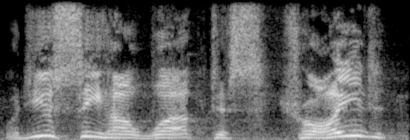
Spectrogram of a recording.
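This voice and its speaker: A man's voice: high-pitched, lively intonation, measured pace, vocal fry, sharp tone, slight background noise, full character voice. A man playing a scornful, imperious general and regent in a fantasy game, speaking in formal oratory. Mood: grave, urgent. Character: stern, commanding male regent and general, scornful. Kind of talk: dramatic fantasy game acting.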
